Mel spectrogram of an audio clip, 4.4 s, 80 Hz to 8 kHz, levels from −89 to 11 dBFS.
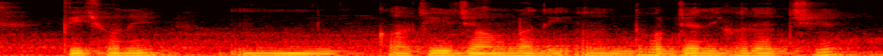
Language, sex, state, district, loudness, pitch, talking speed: Bengali, male, West Bengal, North 24 Parganas, -28 LUFS, 120 Hz, 95 wpm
